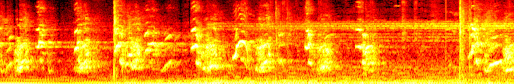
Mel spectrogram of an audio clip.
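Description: Young Australian Kelpie barking and yipping in rapid excited bursts, about three a second, at a helper in protection training, with a short break about four seconds in. Background music plays underneath.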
